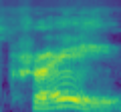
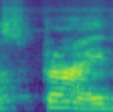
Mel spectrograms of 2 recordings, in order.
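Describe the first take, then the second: First: The word is said rhyming with 'play'. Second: The word is said with an Italian-style vowel. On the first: The speaker calls it right. "but it's spray because, uh, well, you play and therefore you spray" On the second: The speaker calls it wrong. "I know in Italian you pronounce it spray, but in English, remember that uh, it's not it's not spray"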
